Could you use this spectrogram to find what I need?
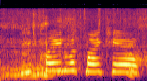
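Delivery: high sing-song coo to the dog. Real, not acted. Owner asks her dog if he's playing with the cat, high baby-talk.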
